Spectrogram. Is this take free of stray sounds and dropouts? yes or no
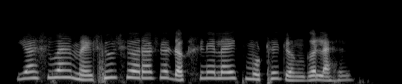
yes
